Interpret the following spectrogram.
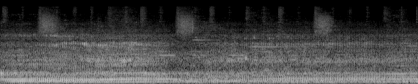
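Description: Motorcycle engine running under way on a winding road, heard from the rider's camera over wind noise; its pitch drops about two seconds in and then holds steady.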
